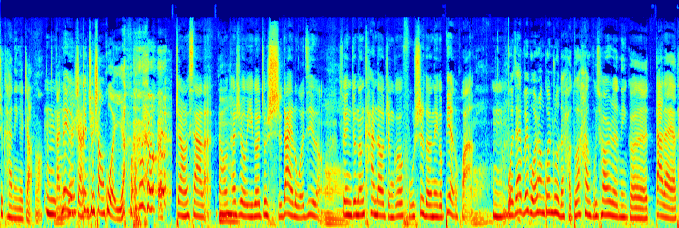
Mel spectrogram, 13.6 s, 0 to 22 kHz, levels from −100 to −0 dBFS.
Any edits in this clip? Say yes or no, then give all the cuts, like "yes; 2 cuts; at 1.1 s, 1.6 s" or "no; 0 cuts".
yes; 1 cut; at 3.4 s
